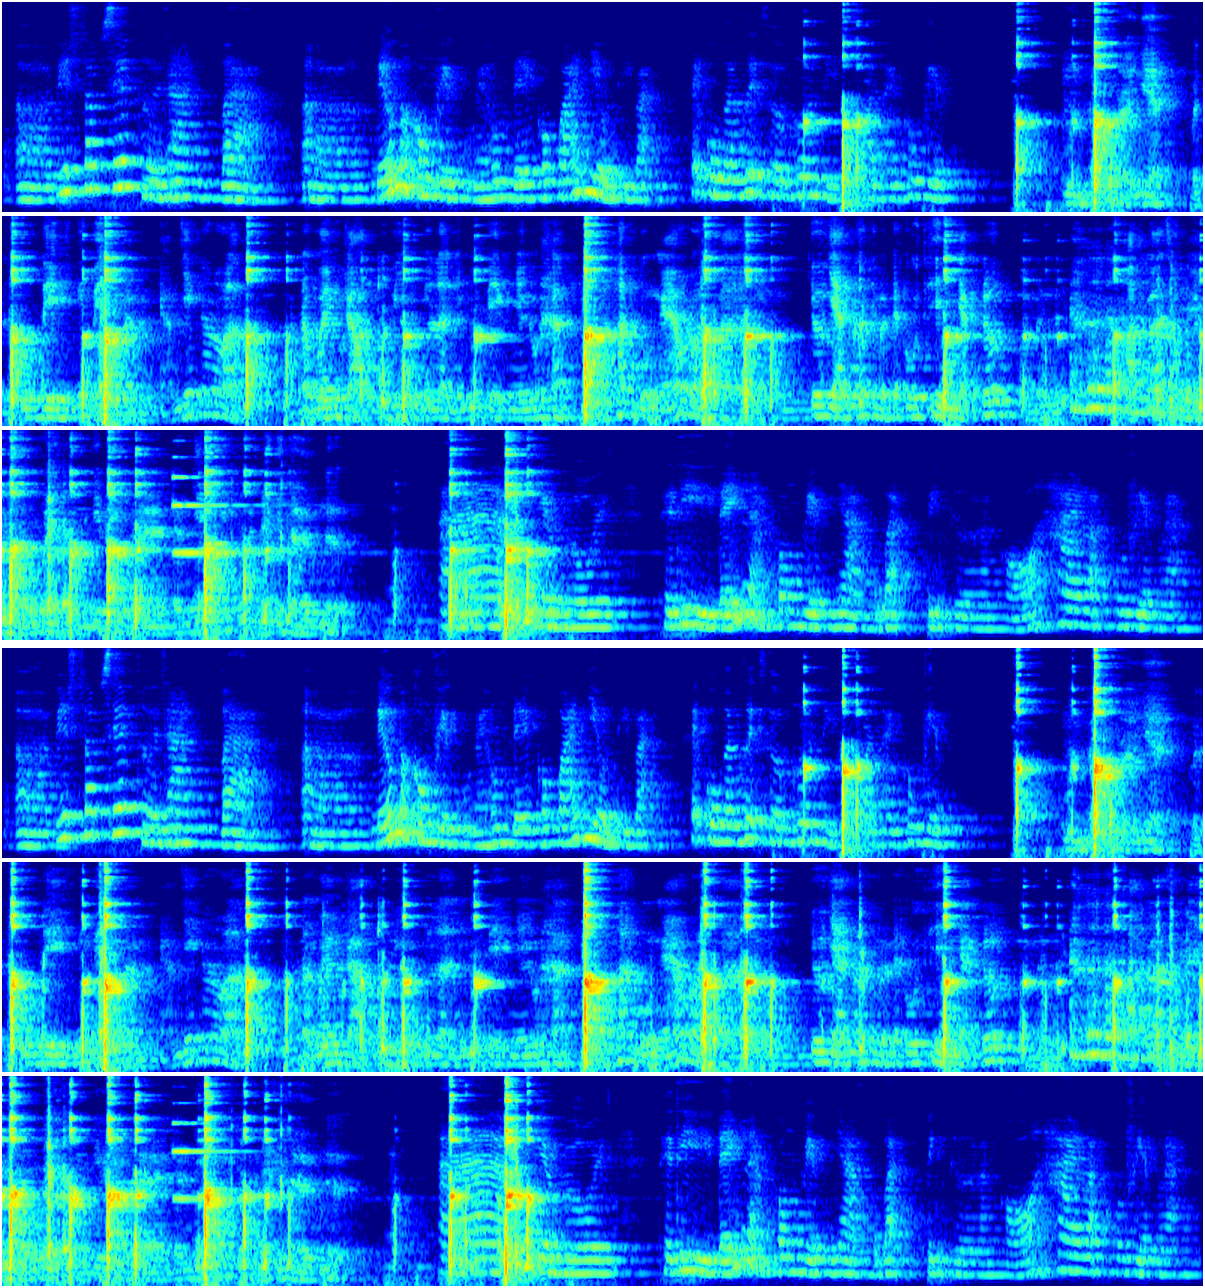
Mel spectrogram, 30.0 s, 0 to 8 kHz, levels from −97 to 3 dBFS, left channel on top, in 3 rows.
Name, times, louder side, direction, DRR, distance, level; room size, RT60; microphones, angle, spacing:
voice 1, 0.1-2.1 2.5-5.4 5.7-7.8 9.0-9.3 18.9-20.2 23.6-25.1 25.5-29.8, left 1 dB, 55° right, -3 dB, 3.0 m, -47 dB
Chink clink, 6.7-7.2 8.4-9.3 10.1-10.4 10.7-11.0 12.0-13.6 13.9-14.1 14.5-14.6 14.8-15.5 15.8-16.5 16.8-17.2 17.8-18.0 18.5-18.9 19.2-19.4 19.6-21.2 21.6-22.4 22.7-22.8 23.3-23.4 23.7-24.5, right 7 dB, 30° right, 0.3 m, -29 dB
voice 2, 8.8-12.1 12.4-18.8 19.4-22.8, left 2 dB, 45° left, -2 dB, 2.5 m, -49 dB
sound 1, 21.4-22.8 25.6-25.7, left 1 dB, 30° left, 2.3 m, -44 dB
13.0 x 5.4 x 4.3 m, 0.81 s
head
